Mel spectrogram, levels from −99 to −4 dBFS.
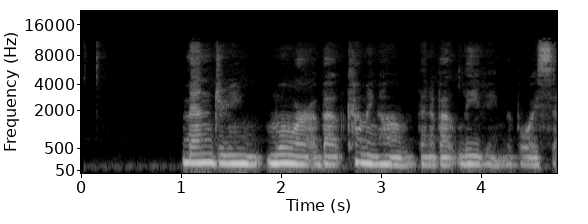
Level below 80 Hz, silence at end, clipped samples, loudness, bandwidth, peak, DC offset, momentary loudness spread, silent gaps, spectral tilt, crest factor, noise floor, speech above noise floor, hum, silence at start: -72 dBFS; 0 s; under 0.1%; -37 LUFS; 11.5 kHz; -24 dBFS; under 0.1%; 11 LU; none; -6.5 dB/octave; 12 dB; -77 dBFS; 41 dB; none; 1 s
